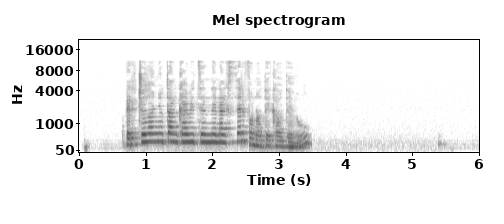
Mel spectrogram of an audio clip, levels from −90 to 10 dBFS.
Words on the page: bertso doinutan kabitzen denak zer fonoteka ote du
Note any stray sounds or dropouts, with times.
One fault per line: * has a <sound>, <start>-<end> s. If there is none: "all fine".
all fine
